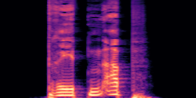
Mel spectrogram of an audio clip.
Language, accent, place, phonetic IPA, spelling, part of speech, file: German, Germany, Berlin, [ˌdʁeːtn̩ ˈap], drehten ab, verb, De-drehten ab.ogg
- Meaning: inflection of abdrehen: 1. first/third-person plural preterite 2. first/third-person plural subjunctive II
